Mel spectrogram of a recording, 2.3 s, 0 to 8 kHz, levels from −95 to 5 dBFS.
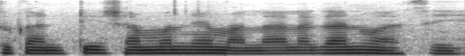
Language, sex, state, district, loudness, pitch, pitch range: Bengali, female, Assam, Hailakandi, -12 LUFS, 160 Hz, 155-165 Hz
